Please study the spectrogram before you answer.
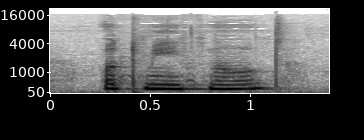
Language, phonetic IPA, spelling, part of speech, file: Czech, [ˈodmiːtnou̯t], odmítnout, verb, Cs-odmítnout.ogg
- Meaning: to reject, to refuse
